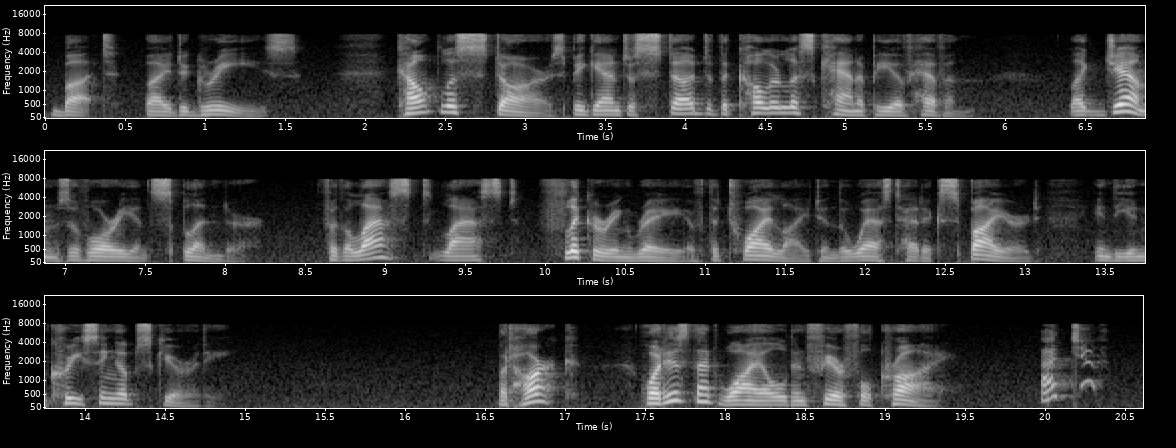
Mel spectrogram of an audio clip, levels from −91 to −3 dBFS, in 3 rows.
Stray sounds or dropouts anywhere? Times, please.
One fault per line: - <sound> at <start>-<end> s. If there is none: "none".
- sneeze at 20.0-20.4 s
